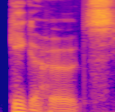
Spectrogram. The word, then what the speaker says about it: gigahertz: unit electricity English pronunciation how to pronounce gigahertz yes the G is not soft it's hard gigahertz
